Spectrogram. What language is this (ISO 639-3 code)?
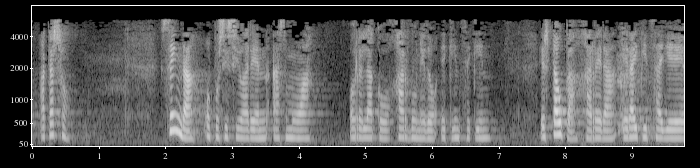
eus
